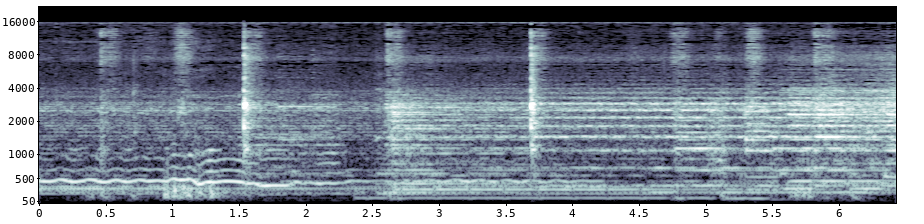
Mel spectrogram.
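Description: Instrumental backing of a slow soul ballad with guitar and bass. A man's sung note, held with vibrato, ends about a second and a half in.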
